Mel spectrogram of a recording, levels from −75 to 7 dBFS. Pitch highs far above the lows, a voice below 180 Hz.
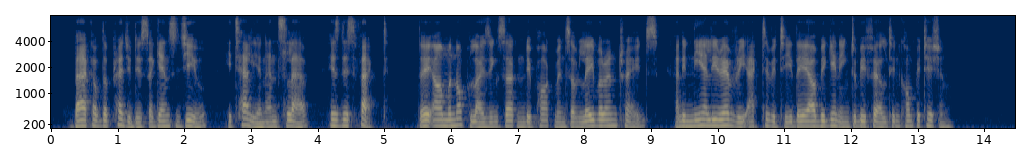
No: average, 3.1 semitones; medium, 140 Hz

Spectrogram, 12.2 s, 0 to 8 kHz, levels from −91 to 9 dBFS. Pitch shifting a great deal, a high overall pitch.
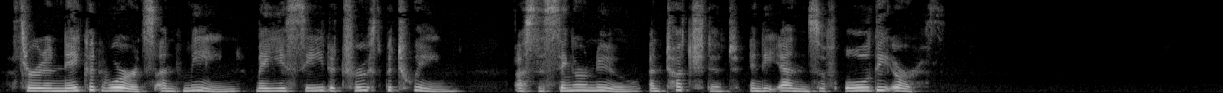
No: average, 4.1 semitones; high, 220 Hz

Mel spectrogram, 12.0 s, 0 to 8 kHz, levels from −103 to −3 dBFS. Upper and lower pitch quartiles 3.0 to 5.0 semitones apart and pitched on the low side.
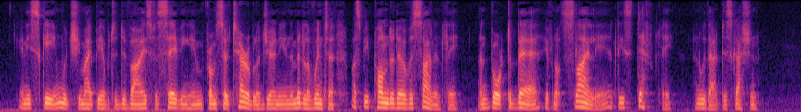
No: narrow, 2.5 semitones; low, 115 Hz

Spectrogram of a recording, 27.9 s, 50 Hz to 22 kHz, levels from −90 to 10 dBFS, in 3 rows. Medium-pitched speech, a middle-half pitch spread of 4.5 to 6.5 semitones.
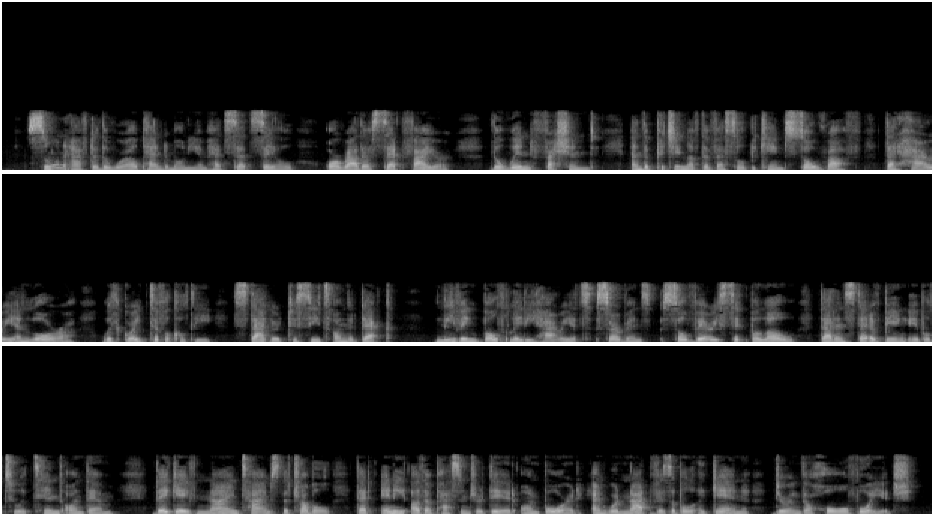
Yes: medium, 180 Hz; average, 5.1 semitones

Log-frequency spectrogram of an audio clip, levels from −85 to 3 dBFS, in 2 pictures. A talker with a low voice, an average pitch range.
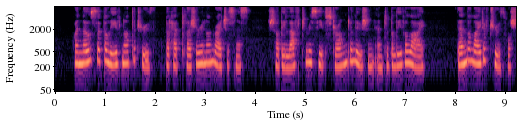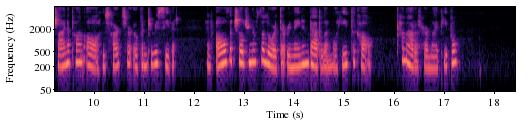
No: high, 230 Hz; average, 4.0 semitones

